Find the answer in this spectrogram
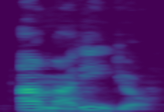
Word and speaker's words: Amarillo: bordering neighbor is Mexico the correct way to say that city name is actually a MIDI yo so the next time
